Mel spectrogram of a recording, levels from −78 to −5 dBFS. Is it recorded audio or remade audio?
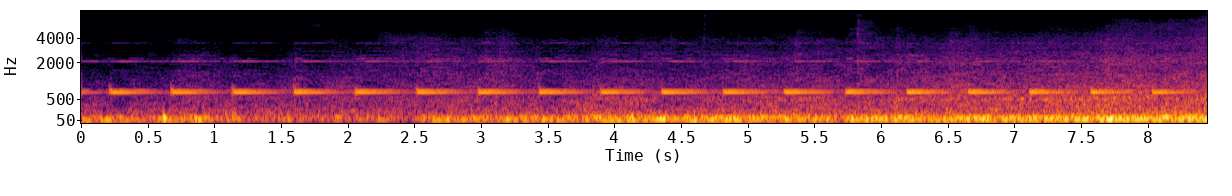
remade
